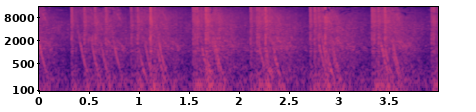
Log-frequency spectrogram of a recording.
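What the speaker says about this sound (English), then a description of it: "And now they're all firing very, very close to one another" Robocraft 2 weapons firing in bursts, grouped volleys of rapid heavy shots repeating about every half second to a second, loud and close with no talk.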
